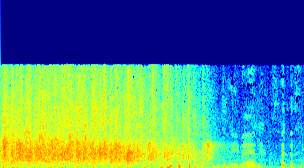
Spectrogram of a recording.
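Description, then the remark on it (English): Dense, steady applause with hands clapping for about four seconds during a church service after scripture is quoted, then fading out as voices and a few scattered sounds continue faintly. “She raised up that little girl back there and she was clapping her hands for them quoting the scripture.”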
